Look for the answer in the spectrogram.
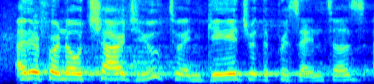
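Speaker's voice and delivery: loud, ringing formal charge; rousing charge. Real, not acted. Speaker charging the conference delegates, loud and rousing. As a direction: proclaim it to the hall.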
